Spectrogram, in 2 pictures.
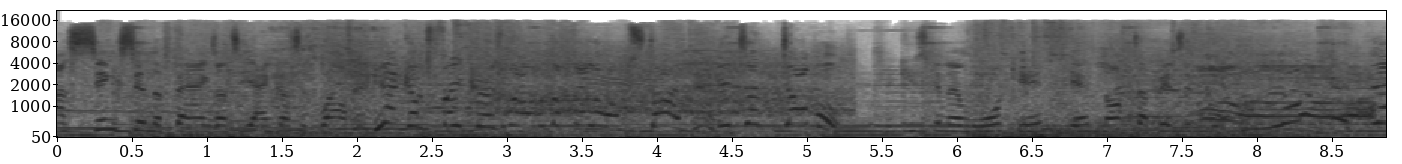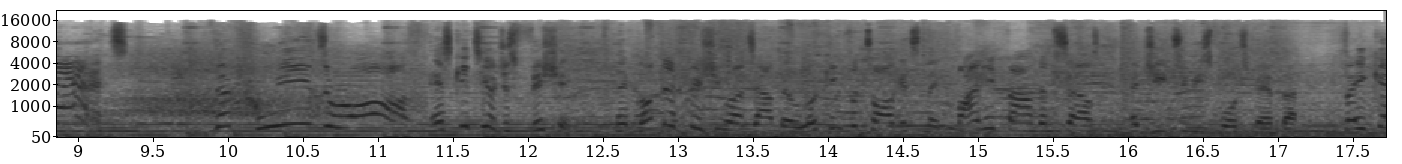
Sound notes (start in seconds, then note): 7.6 groans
